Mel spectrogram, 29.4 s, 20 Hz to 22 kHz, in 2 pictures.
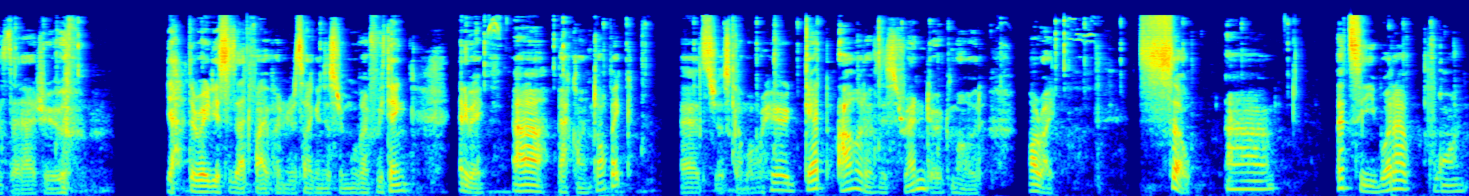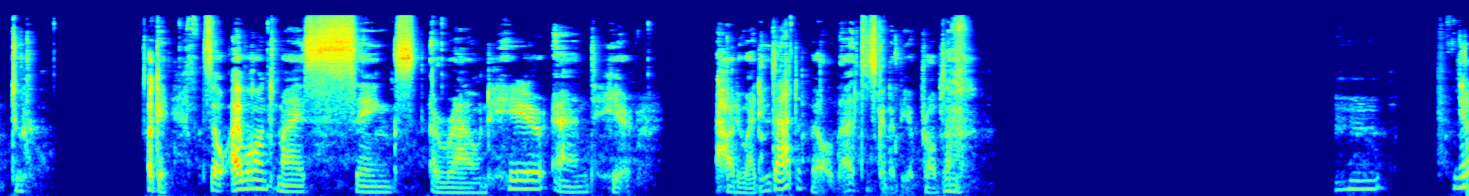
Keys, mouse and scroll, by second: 0.1 shift+middle click, 0.7 click, 1.4-3.9 shift+middle drag, 3.9-6.0 drag, 6.0-10.5 shift+middle drag, 8.6 shift+z, 10.2 scroll up 2, 10.5 click, 10.8-29.3 middle drag, 12.0-12.4 scroll down 1, 14.3 Tab, 16.2 scroll down 2, 17.0-17.3 scroll up 2, 22.5 Tab, 23.5 ctrl+r.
